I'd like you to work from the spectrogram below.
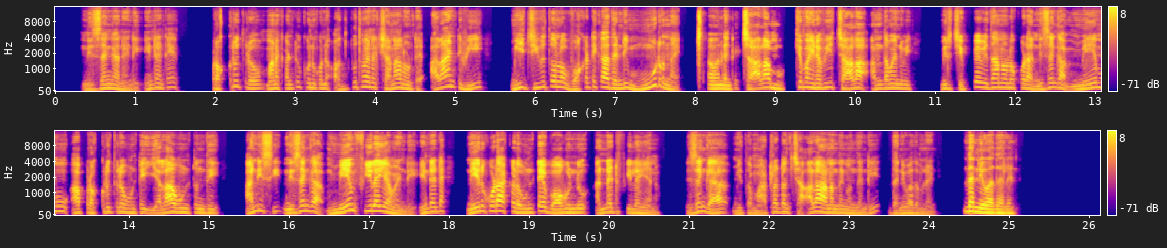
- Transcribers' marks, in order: lip smack; in English: "ఫీల్"; in English: "ఫీల్"
- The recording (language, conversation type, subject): Telugu, podcast, ప్రకృతిలో మీరు అనుభవించిన అద్భుతమైన క్షణం ఏమిటి?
